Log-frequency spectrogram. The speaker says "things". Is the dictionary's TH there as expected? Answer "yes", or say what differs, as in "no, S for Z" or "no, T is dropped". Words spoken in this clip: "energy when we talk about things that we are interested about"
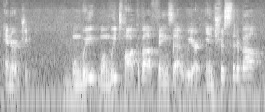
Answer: yes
